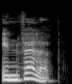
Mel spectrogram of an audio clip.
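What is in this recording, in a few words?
"envelop", English, British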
